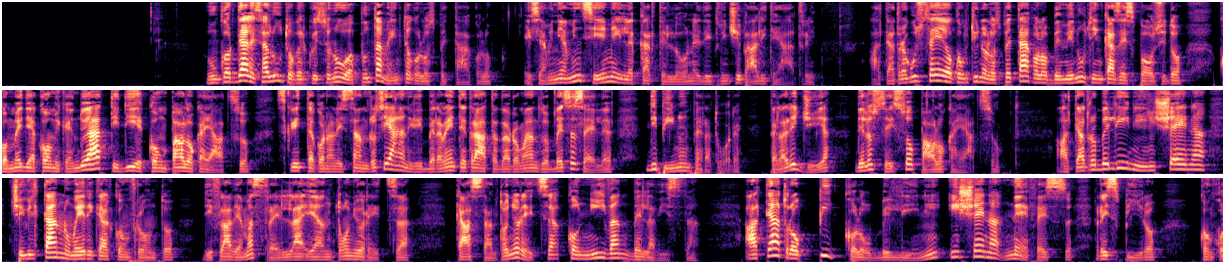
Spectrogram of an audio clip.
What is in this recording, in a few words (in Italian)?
Annuncio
